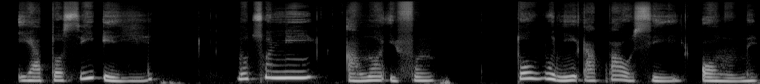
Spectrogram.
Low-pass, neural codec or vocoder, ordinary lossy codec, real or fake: none; autoencoder, 48 kHz, 32 numbers a frame, DAC-VAE, trained on Japanese speech; none; fake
